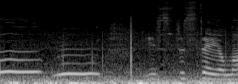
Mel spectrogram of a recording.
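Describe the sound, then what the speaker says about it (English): Soft cabin chime on a Jetstar Airbus A321 before takeoff at Melbourne Tullamarine, alerting crew to be seated: a couple of steady tones over constant cabin hum, with voices murmuring nearby. "is just the alarm to alert the crew of like please be seated for takeoff."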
